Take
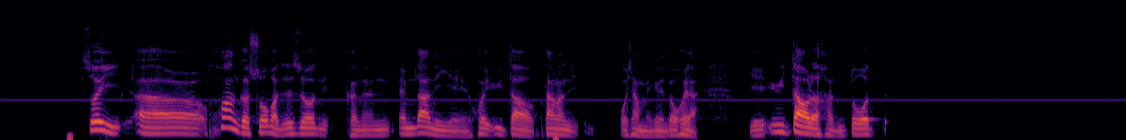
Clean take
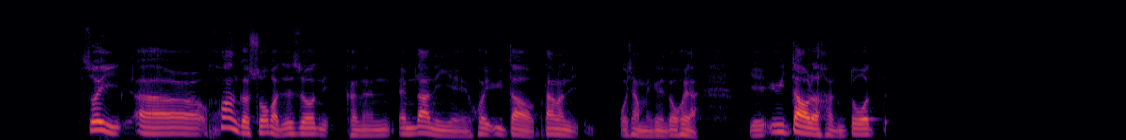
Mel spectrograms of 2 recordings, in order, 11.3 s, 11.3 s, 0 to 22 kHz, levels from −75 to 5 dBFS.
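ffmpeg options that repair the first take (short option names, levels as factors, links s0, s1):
-filter_complex "[0:a]bandreject=f=1200:w=30,asplit=3[s0][s1][s2];[s0]afade=t=out:st=0.66:d=0.02[s3];[s1]highpass=f=140:w=0.5412,highpass=f=140:w=1.3066,afade=t=in:st=0.66:d=0.02,afade=t=out:st=0.78:d=0.02[s4];[s2]afade=t=in:st=0.78:d=0.02[s5];[s3][s4][s5]amix=inputs=3:normalize=0,asplit=3[s6][s7][s8];[s6]afade=t=out:st=5.52:d=0.02[s9];[s7]highpass=f=140:w=0.5412,highpass=f=140:w=1.3066,afade=t=in:st=5.52:d=0.02,afade=t=out:st=5.64:d=0.02[s10];[s8]afade=t=in:st=5.64:d=0.02[s11];[s9][s10][s11]amix=inputs=3:normalize=0"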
